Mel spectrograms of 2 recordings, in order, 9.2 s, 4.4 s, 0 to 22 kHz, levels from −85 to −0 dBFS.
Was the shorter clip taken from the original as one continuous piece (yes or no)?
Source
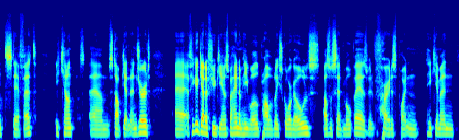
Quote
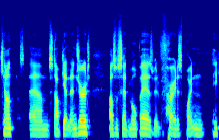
no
